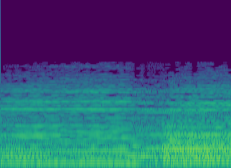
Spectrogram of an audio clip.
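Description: Cello playing slow, sustained low bowed notes, changing to a new, louder note about one and a half seconds in.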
